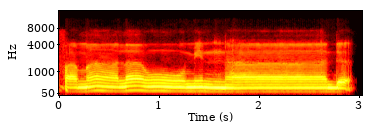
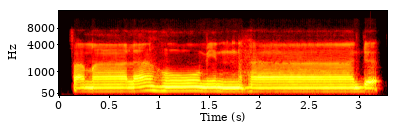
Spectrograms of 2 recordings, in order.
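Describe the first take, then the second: First: The h in the last word is weak. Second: The h in the last word is clear. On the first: The speaker calls it wrong. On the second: The speaker calls it right.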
